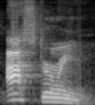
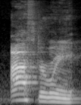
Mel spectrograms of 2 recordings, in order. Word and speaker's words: ostarine: is let's see how we make sure we pronouncing this right so is ostarine ostarine o s t a r i n e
